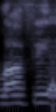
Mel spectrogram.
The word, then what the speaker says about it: Luffy: Yeah, I know it's Luffy. I just said No, it you just said wrong. Luffy. Now you've done the thing that I told you was a Luffy. mispronunciation. It's Luffy, right?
